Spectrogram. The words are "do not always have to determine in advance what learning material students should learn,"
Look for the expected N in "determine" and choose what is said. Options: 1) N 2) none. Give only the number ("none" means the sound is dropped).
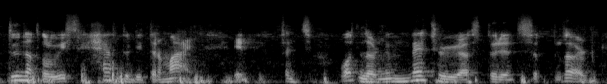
2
